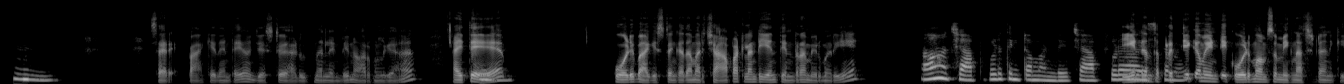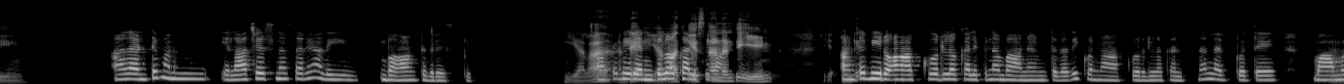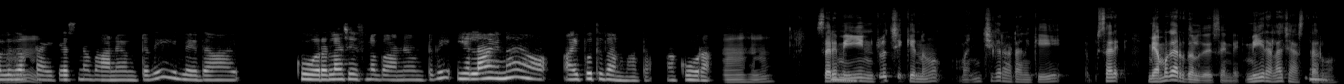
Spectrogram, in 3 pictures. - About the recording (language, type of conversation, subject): Telugu, podcast, పండుగ వస్తే మీ ఇంట్లో తప్పక వండే వంట ఏమిటి?
- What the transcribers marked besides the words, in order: in English: "నార్మల్‌గా"; other noise; in English: "రెసిపీ"; in English: "ఫ్రై"; "అమ్మగారిదొదిలేసేయండి" said as "అమ్మగారిదొలిదేసేయండి"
